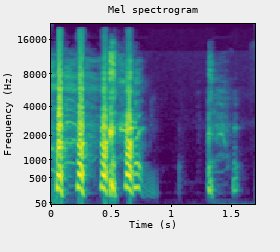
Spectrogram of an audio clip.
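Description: A burst of four rough coughs in quick succession, then a pause and two weaker hacking coughs, close and fairly loud.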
